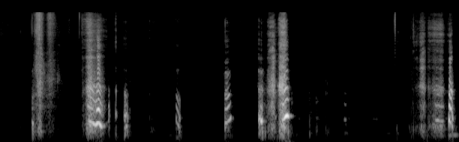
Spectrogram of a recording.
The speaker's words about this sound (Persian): اگه گریه کنی اشکال نداره. یه قطر اشک گریه حساب نمیشه.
